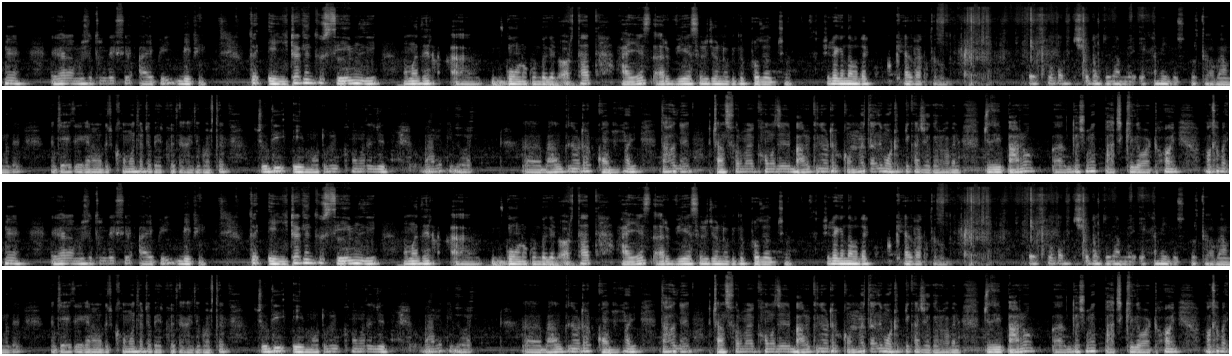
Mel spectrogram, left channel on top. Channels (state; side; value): identical; both; correlation 1.00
